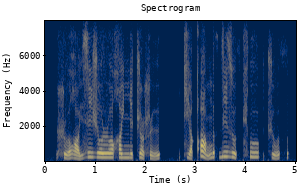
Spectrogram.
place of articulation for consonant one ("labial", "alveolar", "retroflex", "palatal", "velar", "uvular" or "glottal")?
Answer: retroflex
